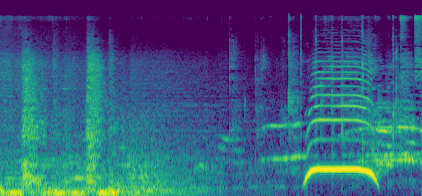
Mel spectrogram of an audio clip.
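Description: The rock band's playing fades out over the first couple of seconds. Near the end, a voice gives one loud, drawn-out yell through the PA, swooping up into it, holding for most of a second and dropping off at the end.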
